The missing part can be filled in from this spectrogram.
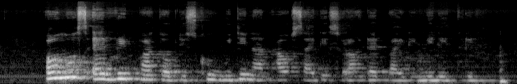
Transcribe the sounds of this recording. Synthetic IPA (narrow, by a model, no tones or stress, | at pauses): ɔlmostɛvɹipatɔfdəskʰulwidĩnãnawtsaɪdesəɹãʊ̃ndɛd̚baɪdəmilitəɹi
